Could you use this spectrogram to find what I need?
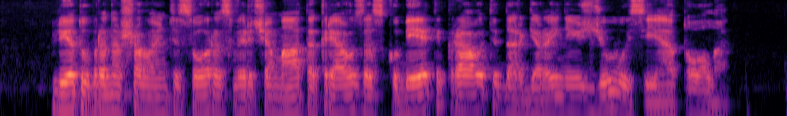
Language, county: Lithuanian, Klaipėda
